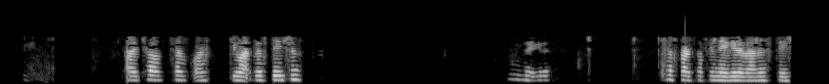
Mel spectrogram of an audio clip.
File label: Sheriff, scanner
